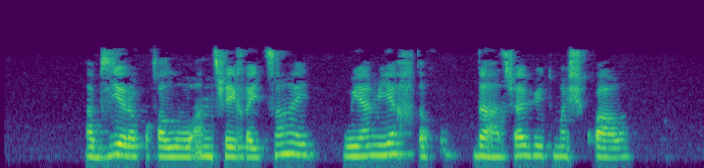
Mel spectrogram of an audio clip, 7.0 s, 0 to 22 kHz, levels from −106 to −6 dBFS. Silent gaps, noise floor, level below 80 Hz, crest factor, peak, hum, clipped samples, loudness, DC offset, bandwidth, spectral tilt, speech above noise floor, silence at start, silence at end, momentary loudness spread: none; -79 dBFS; -68 dBFS; 18 dB; -8 dBFS; none; under 0.1%; -26 LUFS; under 0.1%; 8 kHz; -4 dB/octave; 52 dB; 0.85 s; 0.75 s; 11 LU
